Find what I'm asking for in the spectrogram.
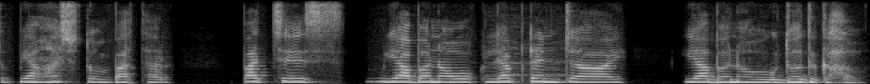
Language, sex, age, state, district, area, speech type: Kashmiri, female, 45-60, Jammu and Kashmir, Baramulla, rural, spontaneous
